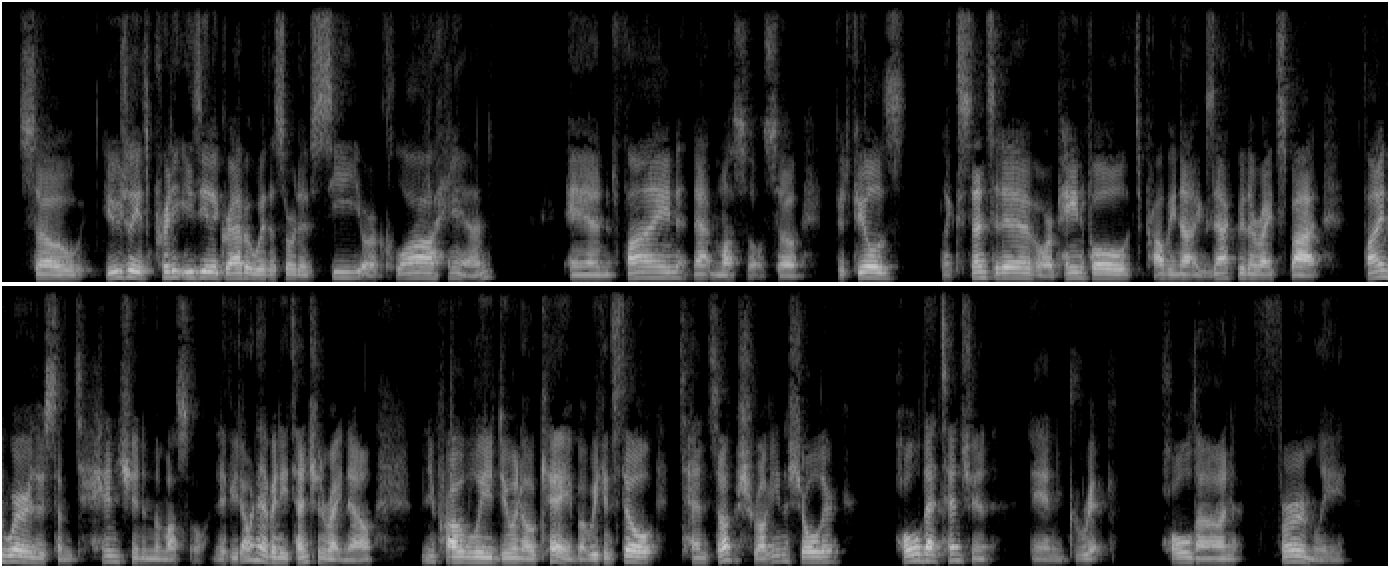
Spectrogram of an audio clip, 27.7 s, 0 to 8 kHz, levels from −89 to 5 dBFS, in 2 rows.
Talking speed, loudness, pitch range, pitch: 160 wpm, -29 LUFS, 120-150 Hz, 130 Hz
